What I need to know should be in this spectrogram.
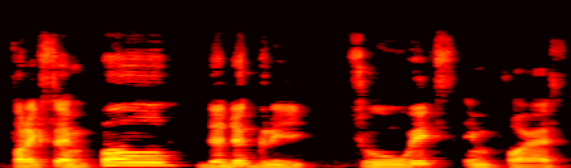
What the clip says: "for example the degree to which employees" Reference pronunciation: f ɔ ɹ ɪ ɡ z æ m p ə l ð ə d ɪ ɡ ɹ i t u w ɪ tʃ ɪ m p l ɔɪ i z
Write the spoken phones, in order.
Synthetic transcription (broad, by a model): f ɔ ɹ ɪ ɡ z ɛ m p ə l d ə d ɪ ɡ ɹ i t u w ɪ s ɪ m p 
